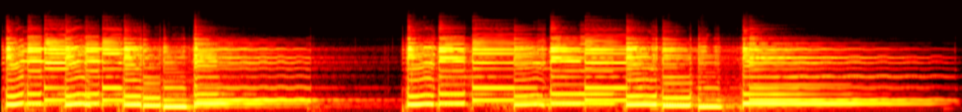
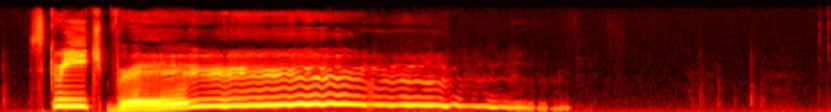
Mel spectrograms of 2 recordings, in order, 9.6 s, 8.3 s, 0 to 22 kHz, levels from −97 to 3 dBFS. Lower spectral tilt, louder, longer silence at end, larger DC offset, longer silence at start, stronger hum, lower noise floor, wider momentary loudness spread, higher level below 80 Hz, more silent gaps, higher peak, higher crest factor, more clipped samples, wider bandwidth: about the same, -4.5 dB/octave vs -5.5 dB/octave; first, -13 LUFS vs -21 LUFS; second, 0.2 s vs 2.6 s; neither; second, 0 s vs 0.3 s; neither; second, -50 dBFS vs -65 dBFS; second, 14 LU vs 18 LU; about the same, -56 dBFS vs -58 dBFS; neither; first, 0 dBFS vs -6 dBFS; about the same, 16 dB vs 16 dB; neither; second, 8.6 kHz vs 16 kHz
